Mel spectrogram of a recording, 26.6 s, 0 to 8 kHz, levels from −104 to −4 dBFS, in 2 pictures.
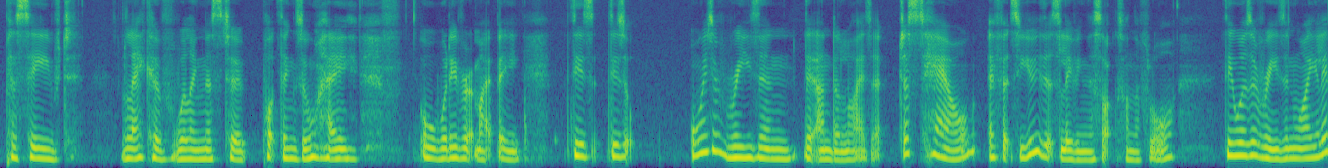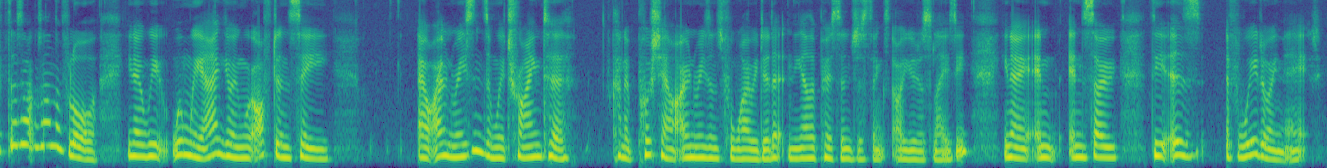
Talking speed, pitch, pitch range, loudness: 210 wpm, 195 Hz, 175-220 Hz, -16 LUFS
